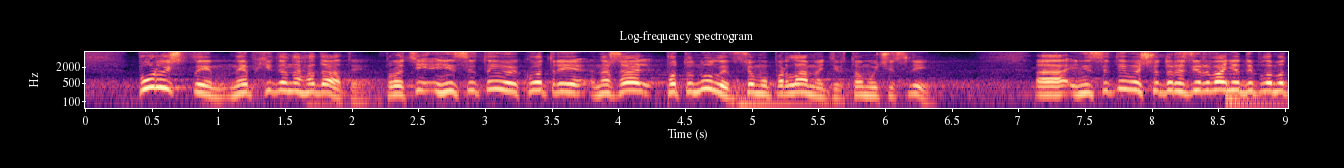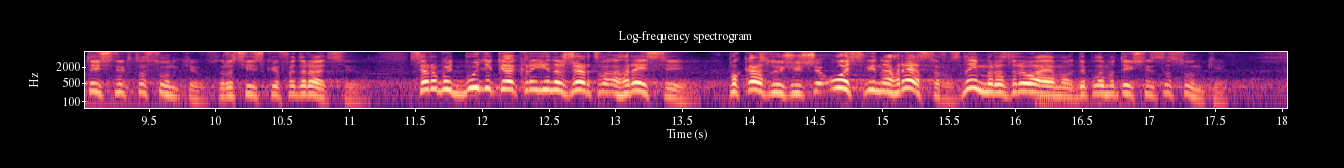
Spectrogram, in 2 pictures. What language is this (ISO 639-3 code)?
ukr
